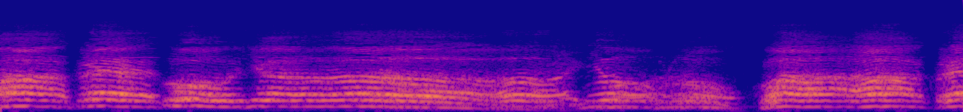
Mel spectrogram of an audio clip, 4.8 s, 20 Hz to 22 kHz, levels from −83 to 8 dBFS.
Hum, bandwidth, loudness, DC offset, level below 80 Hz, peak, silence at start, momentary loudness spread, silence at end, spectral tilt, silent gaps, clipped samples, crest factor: none; 9.2 kHz; -28 LUFS; under 0.1%; -78 dBFS; -12 dBFS; 0 s; 8 LU; 0 s; -5.5 dB/octave; none; under 0.1%; 14 dB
